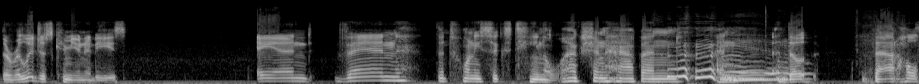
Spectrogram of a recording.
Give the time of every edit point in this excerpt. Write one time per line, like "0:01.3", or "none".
none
